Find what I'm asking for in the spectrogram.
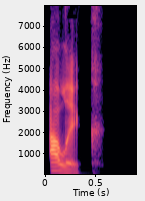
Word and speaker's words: Alex: See, nothing spelled the way, because it's spelled Alex with an X, but it's pronounced Alec.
